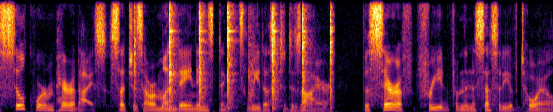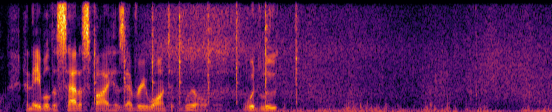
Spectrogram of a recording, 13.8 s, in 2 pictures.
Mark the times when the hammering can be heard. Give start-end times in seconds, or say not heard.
1.6-4.2, 8.1-10.7.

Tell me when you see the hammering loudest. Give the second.
2 s.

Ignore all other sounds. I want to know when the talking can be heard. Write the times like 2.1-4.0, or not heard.
0.0-10.4.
